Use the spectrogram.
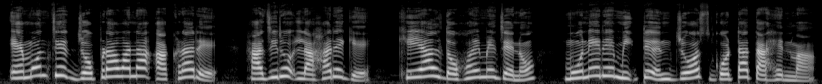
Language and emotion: Santali, neutral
